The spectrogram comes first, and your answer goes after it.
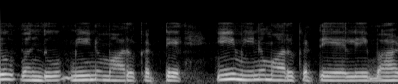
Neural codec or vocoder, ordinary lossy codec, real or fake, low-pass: codec, 24 kHz, 6 kbps, HILCodec; none; fake; 7.2 kHz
